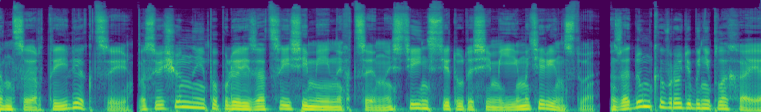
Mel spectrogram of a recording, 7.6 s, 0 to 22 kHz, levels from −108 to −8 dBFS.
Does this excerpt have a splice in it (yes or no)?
no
